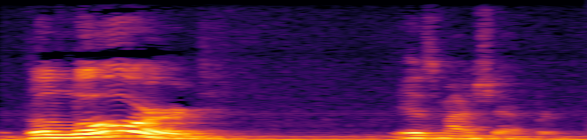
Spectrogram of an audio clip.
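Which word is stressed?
Lord. The word Lord carries the stress. It is the Lord, no one else, who shepherds. "put the emphasis on Lord"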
